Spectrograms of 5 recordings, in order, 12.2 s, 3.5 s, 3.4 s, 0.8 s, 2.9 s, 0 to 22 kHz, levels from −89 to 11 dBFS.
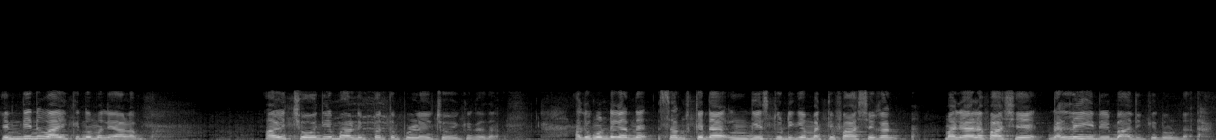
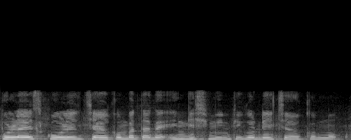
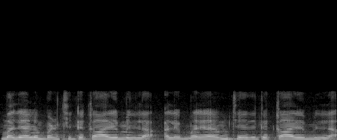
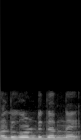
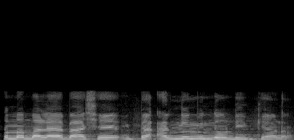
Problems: background sounds at intervals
